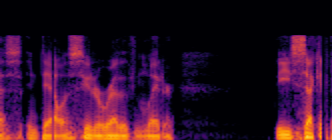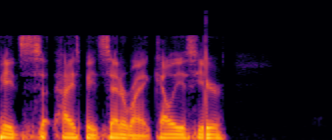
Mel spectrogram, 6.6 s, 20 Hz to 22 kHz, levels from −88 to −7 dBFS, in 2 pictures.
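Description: At 0.52 s, 3.22 s and 5.36 s the speech drops out in hard-edged gaps of 20 ms, 40 ms and 20 ms, which fits about one, two and one lost packets on an ADPCM call. Each gap is filled with silence, and the decoder's adaptive predictor and step size drift away from the sender's. When the speech resumes it comes back with some distortion, settling within tens of milliseconds, against a clean wideband G.722 background.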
